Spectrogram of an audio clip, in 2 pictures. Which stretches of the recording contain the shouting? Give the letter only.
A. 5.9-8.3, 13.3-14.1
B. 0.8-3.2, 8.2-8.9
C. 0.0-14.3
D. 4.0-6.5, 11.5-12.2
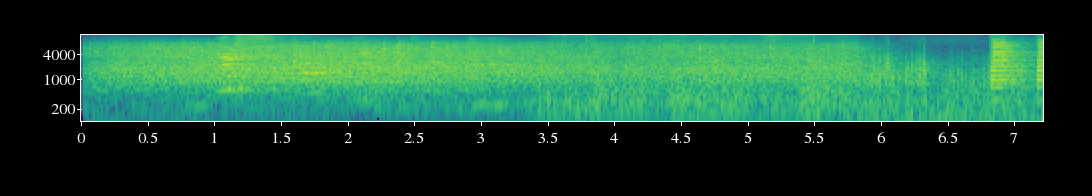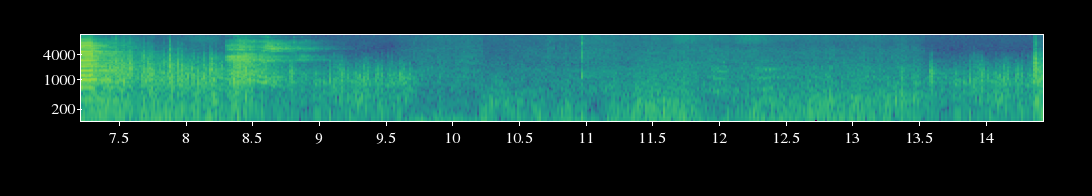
B.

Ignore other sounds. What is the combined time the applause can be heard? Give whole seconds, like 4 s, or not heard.
6 s.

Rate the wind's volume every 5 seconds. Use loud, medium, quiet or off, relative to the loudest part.
loud, loud, medium.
